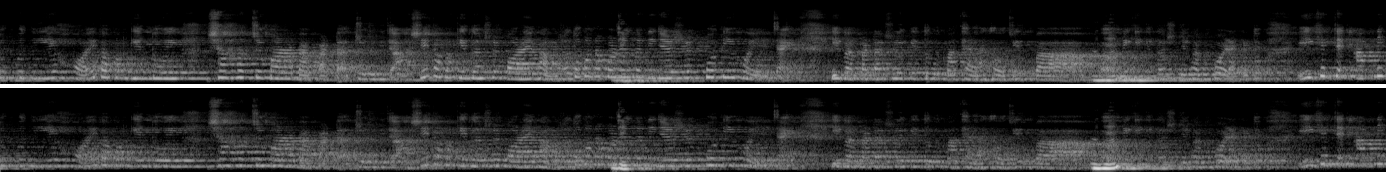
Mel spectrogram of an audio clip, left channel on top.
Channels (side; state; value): both; normal; correlation 0.47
